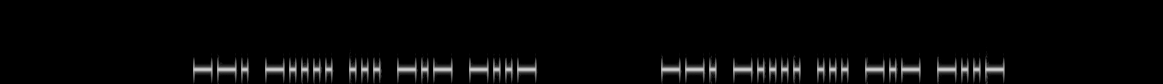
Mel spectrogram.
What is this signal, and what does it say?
Morse code, heard as a keyed tone, about 21 wpm, 700 Hz. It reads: G6SKX G6SKX
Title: DXCC-100 Call Signs - 5 Characters - Repeated 2x - 20wpm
